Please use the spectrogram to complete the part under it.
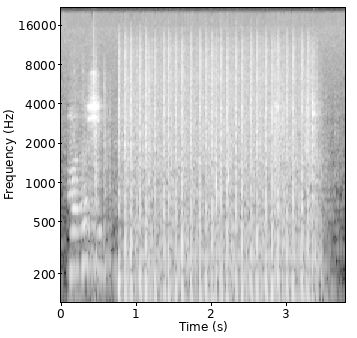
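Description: Rapid automatic gunfire from PUBG Mobile crackles in a fast steady burst of shots lasting about three seconds, fairly faint, after a short sharp sound at the start.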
